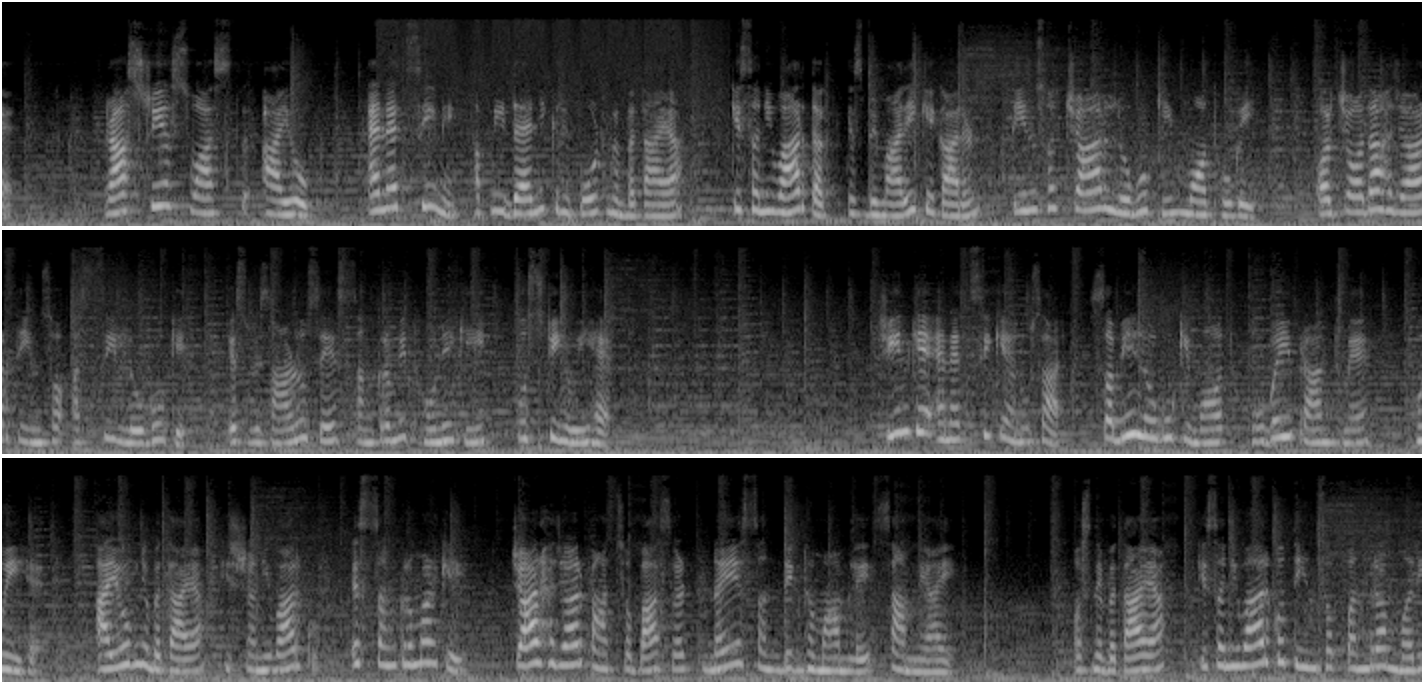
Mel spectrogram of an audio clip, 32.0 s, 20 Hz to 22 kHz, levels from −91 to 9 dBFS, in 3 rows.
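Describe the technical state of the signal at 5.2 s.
At 5.2 s the sound is grainy and gritty, with distortion that follows the signal. This low bit depth without dither runs from 2.81 to 5.46 s. It likely comes from rounding to about 7 bits, leaving error roughly 30 dB down.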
